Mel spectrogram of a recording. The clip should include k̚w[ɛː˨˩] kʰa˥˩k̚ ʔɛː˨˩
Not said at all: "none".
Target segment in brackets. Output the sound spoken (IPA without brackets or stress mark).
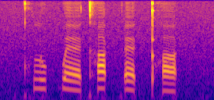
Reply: ɛː˩˦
